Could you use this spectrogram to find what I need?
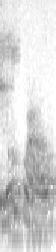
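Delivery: ordinary delivery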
